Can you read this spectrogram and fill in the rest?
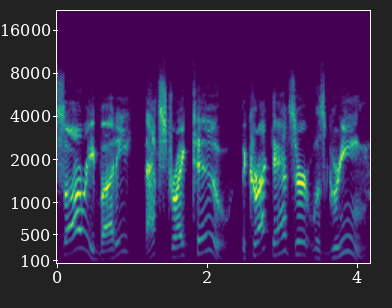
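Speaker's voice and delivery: lightly voiced chirpy game show host; a hint of a smug quizmaster; cheery announcer. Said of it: "the announcer in his cheery voice said".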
